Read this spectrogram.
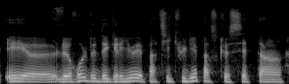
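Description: A man's voice: mid-range voice, fairly even intonation, fairly quick, darkish tone. A man in his thirties, an opera tenor, answering questions reflectively in a TV studio interview, often restarting his sentences. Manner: thoughtful, reflective, with frequent restarts. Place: TV studio set. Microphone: broadcast mic, medium shot.

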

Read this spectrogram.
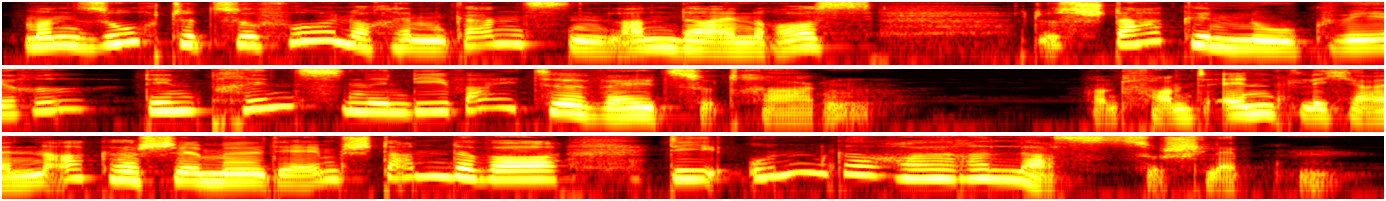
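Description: A woman narrating a fairy-tale audiobook for bedtime with expressive, deliberate phrasing. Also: on the high side, no room sound, studio quality.

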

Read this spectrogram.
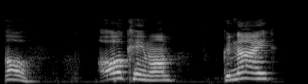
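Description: Slow, hesitant teenage boy played by a man. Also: extremely high pitch, pushed and bright, heavily acted. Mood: sheepish. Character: shy, hesitant teenage son in radio sitcom. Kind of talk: 1950s radio sitcom acting.

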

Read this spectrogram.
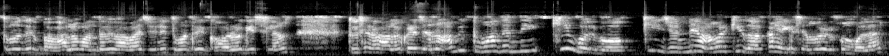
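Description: A woman's voice: high-pitched, fast talker, bright, forceful tone. A young woman, protesting defensively on a phone call and repeating herself as she stumbles over words. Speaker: prank call recipient.

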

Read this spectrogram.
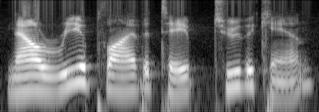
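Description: A young man calmly walking viewers through a build, step by step, in an instructional voice-over. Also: fairly high pitch, slow, clear, resonant tone. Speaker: DIY tutorial maker.

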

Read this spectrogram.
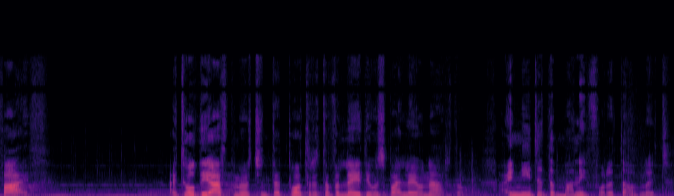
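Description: Young Renaissance rogue, high-pitched and cocky, flippant delivery, video game drama. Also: male voice, expressive, moderate pace, gravelly, bright, forceful tone, soft background music, full character voice. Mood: subdued. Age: young adult. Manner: cheeky, flippant, theatrical.

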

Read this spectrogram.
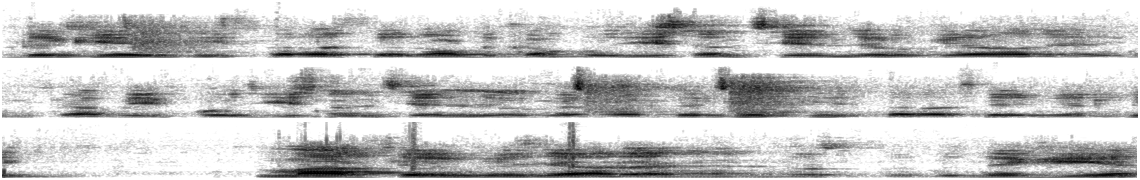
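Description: A man's voice: medium pitch, fairly even intonation, normal speed, highs cut off, a little hiss or hum. A man hosting a welding channel, explaining a pipe weld step by step and often calling viewers "friends". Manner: repeats "dekhiye" and "doston" often, explanatory. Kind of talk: explaining welding over filmed work.

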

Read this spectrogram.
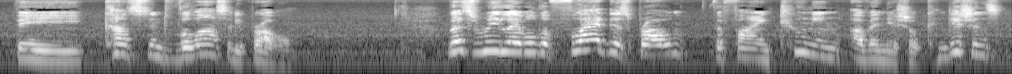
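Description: A middle-aged man giving a dramatic reading of a science blog, halting and theatrical with wry asides. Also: high voice, a little hiss or hum. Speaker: amateur physics video blogger. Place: small indoor room with bookshelves. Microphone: handheld-style microphone on a stand, close in front.

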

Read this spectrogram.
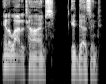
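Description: A man's voice: measured pace, a bit bright. A man hosting a commentary channel, ranting in a blunt, mocking and crude way, his voice jumping up when he is incredulous. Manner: pitch jumps up when incredulous.

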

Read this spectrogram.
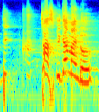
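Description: A man in his thirties with a Nigerian accent, performing stand-up on stage with a handheld mic, telling stories loudly and shouting his punchlines. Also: extremely high pitch, lively intonation, brisk. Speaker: stand-up comedian. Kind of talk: stand-up comedy in Pidgin. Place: large indoor event hall on stage.

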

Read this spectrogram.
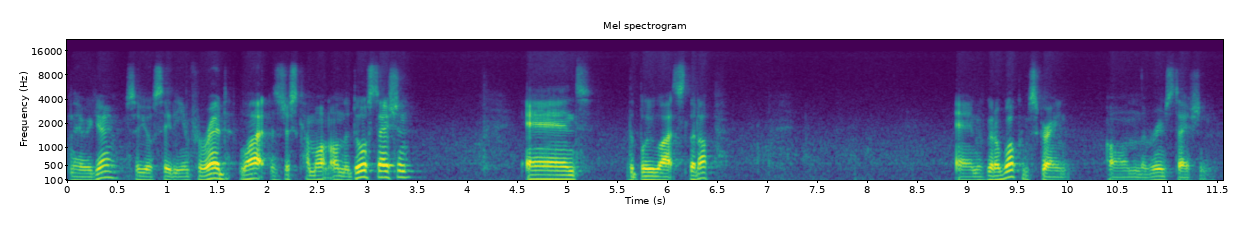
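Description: A man's voice: fairly low pitch, animated, a little slow, pauses often, a little mellow. A man presenting a hands-on product tutorial in an informal, methodical, step-by-step way.

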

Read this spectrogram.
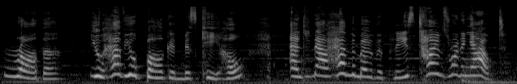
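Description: A woman's voice: extremely high pitch, lively intonation, moderate pace, bright, forceful tone, soft background music, exaggerated voice. An actress playing a brainy, plucky schoolgirl heroine in a cartoon, prim, precise and politely bookish. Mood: prim, businesslike. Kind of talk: cartoon acting.

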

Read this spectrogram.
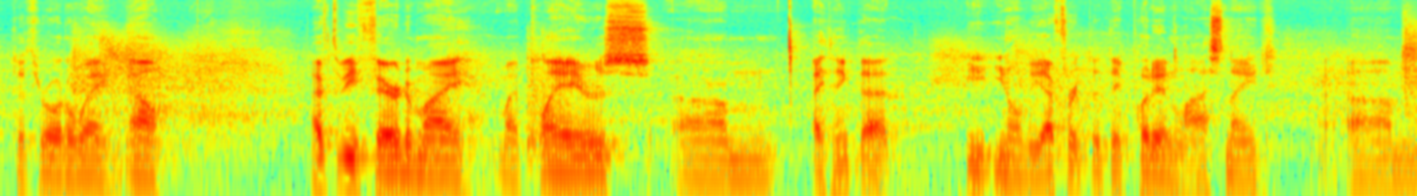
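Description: Deep-voiced man, halting hockey coach. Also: background noise. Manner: halting, frequent ums and restarts, frank. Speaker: ice hockey head coach. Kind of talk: post-match press interview. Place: indoor press room before a sponsor board.

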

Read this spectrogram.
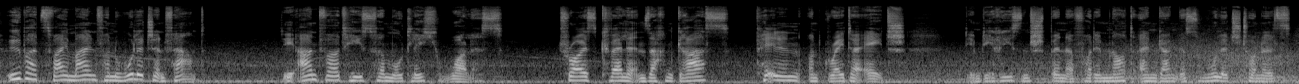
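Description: A woman's voice: low voice, measured pace, noisy background. An actress playing a sullen, hard-bitten young woman, narrating an audio drama in a terse, sardonic manner. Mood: sardonic, irritated.

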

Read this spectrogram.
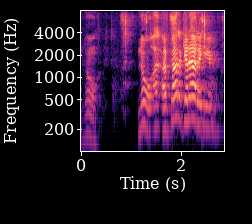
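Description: A man's voice: sits high, animated, moderate pace, bright, forceful tone. A man playing a desperate, stammering family man in an amateur radio play, pleading.

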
